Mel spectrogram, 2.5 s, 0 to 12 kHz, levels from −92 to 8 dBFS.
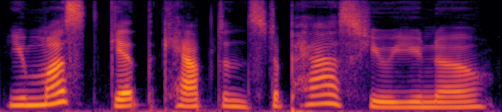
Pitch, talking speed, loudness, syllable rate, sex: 195 Hz, 240 wpm, -20 LUFS, 4.6 syllables/s, female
